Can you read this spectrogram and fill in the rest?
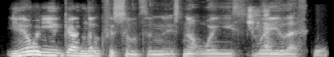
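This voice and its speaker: A man's voice: medium pitch, lively intonation, quick pace, darkish tone. A man from England hosting a casual online chat show, explaining things in a stop-start way over a streaming call. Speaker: show host and producer. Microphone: live streaming video call.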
